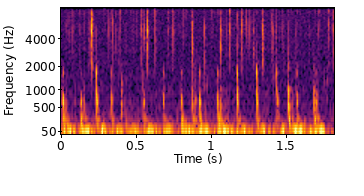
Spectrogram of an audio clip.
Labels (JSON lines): {"label": "biophony, knock", "recorder": "SoundTrap 300"}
